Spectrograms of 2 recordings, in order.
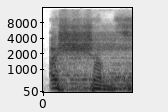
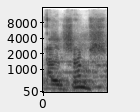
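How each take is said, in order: First: The L merges into the following consonant. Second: The L of the article is clearly pronounced. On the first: The speaker calls it right. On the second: The speaker calls it wrong.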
